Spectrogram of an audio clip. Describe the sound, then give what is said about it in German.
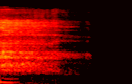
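A slow, deep breath let out through the mouth during a guided meditation, a soft breathy hiss that fades to near silence after about a second. “Nimm nochmal einen tiefen Atemzug durch die Nase ein und durch den Mund wieder aus.”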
